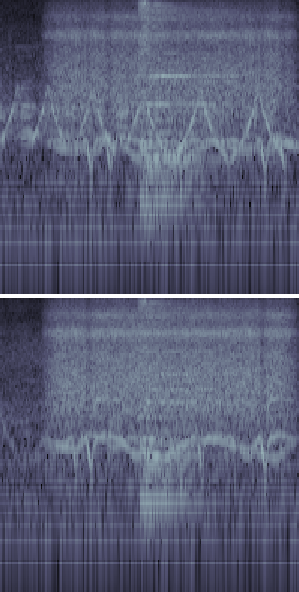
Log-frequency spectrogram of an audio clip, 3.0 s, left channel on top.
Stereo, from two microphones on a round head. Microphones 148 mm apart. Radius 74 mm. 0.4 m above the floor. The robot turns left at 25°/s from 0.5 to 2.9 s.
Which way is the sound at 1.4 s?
10° left (ahead or behind).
